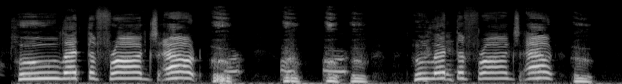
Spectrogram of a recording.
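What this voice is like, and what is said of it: Imitates a frog call. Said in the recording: “That's a remarkably good imitation. I don't know what species that is, but it is awfully accurate.”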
